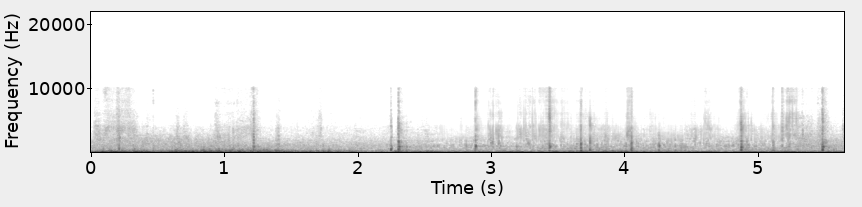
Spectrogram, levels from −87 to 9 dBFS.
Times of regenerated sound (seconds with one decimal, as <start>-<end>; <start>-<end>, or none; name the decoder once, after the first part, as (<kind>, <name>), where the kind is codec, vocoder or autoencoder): 2.6-5.3 (vocoder, BigVGAN v2)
